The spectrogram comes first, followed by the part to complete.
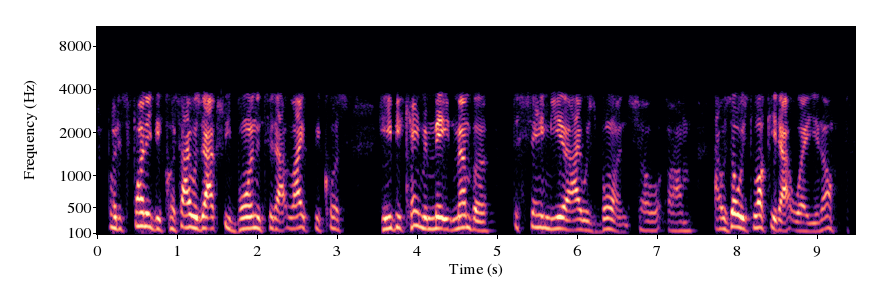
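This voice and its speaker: A man speaks in a New York accent with a high pitch. His pace is fairly quick and his pitch variation ordinary. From New York City, Queens. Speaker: former mobster in recovery. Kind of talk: interview testimony. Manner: halting, repetitive.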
